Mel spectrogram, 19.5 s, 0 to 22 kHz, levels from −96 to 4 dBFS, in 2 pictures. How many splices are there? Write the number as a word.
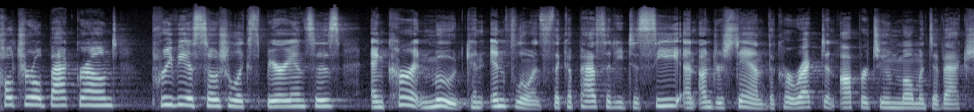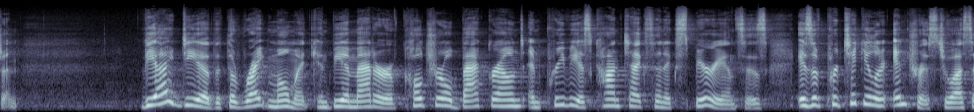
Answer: zero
